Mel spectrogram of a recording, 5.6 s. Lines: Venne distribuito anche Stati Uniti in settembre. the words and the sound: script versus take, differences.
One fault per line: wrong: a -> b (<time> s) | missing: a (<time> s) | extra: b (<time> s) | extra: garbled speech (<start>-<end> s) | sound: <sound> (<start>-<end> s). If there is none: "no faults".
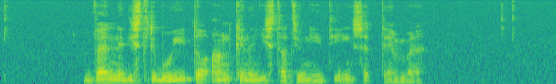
extra: negli (2.4 s)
